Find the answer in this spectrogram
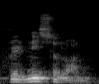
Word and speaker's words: prednisolone: Which How you pronounce that again? prednisolone.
